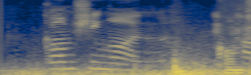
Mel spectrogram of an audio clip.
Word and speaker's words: Coumshingaun: panoramic view of the comm xing on that's how you pronounce it correctly lake it feels so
